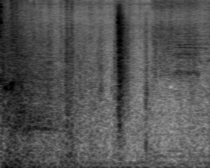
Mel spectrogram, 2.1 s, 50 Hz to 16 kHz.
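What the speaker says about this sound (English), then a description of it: "That's what a grenade does." A grenade in Quake 4 going off with a loud, dull boom that stays low and rumbling, followed by a brief sharper crack, with no voices.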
